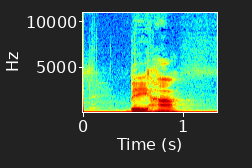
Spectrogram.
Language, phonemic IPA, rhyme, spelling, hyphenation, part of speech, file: Dutch, /beːˈɦaː/, -aː, beha, be‧ha, noun, Nl-beha.ogg
- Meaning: alternative spelling of bh (“bra”)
